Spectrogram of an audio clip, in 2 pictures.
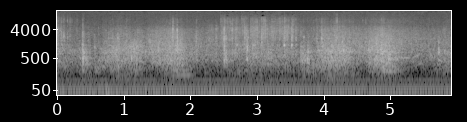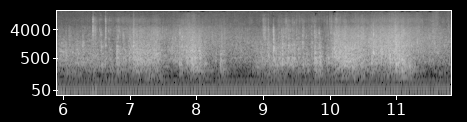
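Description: Oars of a rowing eight dipping and splashing in the river as the crew rows past, the water noise swelling and fading with each stroke, with a few light knocks.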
